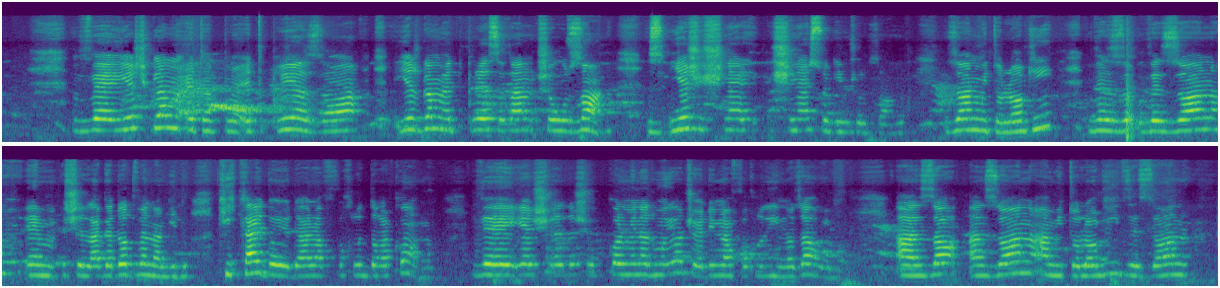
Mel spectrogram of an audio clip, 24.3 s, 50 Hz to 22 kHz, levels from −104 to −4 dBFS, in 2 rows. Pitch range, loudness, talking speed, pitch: 275-315 Hz, -25 LUFS, 100 wpm, 295 Hz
